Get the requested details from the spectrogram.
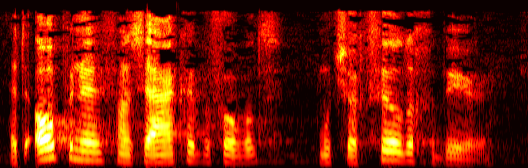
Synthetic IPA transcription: ɦətowpənəvɑnzaːkəbɛjv̥ʊːɹbeːlˠt | mutsɔɹχfɵlˠdəχːəbøːrə̰n

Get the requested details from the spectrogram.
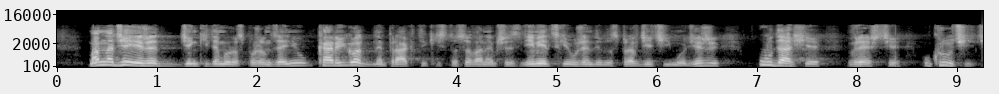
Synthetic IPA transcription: mamnad͡ʑejɛʐɛd͡ʑɛŋkʲit̪ɛmuɾɔspɔʐɔnd̪zɛɲukaɾɘɡɔd̪nɛpɾakt̪ɘkʲist̪ɔsɔvanɛpʂɛzɲemʲjɛt̪skʲɛuʐɛnd̪ɘd̪ɔspɾavd͡ʑet͡ɕiːmwɔd͡ʑɛʐɘ | ud̪aɕɛ | vɾɛʂt͡ɕɛ | ukɾut͡ɕit͡ɕ

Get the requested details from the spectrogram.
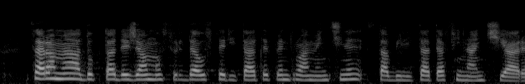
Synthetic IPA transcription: t̪saɾameaːd̪o̞p̚t̪at̪̚d̪e̞ʒaməsurʲd̪e̞aust̪e̞ɾit̪at̪e̞pe̞nt̪ɾuame̞nt̪sine̞st̪abilit̪at̪eafinant͡ʃiaɾə

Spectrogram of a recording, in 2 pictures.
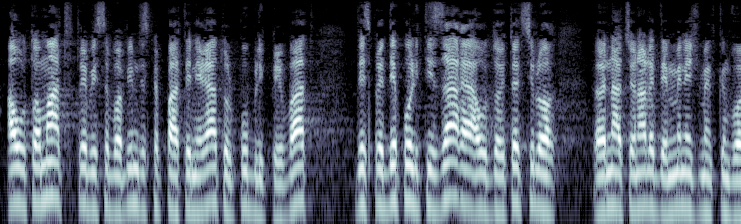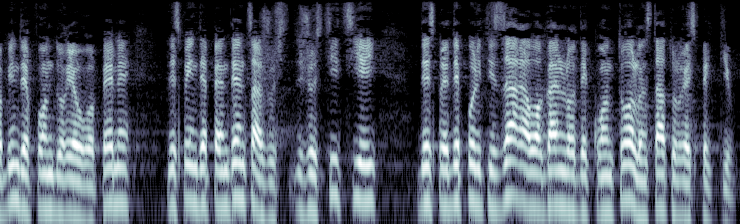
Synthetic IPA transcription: aut̪o̞mat̪ːɾe̞buje̞səvo̞rbimd̪e̞spɾe̞part̪e̞neɾiat̪ulpublik̚pɾivat̪ | d̪e̞spɾe̞d̪e̞po̞lit̪izaɾeaːut̪o̞ɾit̪ət̪silo̞r | nat̪sio̞nale̞d̪e̞mened͡ʒme̞nt̪kɨnd̪vo̞rbimd̪e̞fo̞nd̪uɾʲe̞uɾo̞pe̞ne̞ | d̪e̞spɾe̞ind̪epe̞nd̪e̞nt̪saʒust̪it̪sije̞j | d̪e̞spɾe̞d̪e̞po̞lit̪izaɾeao̞rɡanilo̞rd̪e̞ko̞nt̪ɾo̞lɨnst̪at̪ulre̞spe̞k̚t̪iv

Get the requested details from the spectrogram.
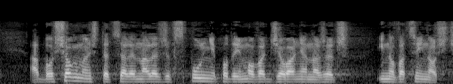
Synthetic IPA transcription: ʔa̰bɘɔɕɔŋɡnɔɲt͡ɕt̪ɛt̪sɛlɛnalɛʐɘfspulɲɛpɔd̪ɛjmɔvad͡ʑd͡ʑawaɲanaʐɛt͡ʂ | ʔinːɔvat̪sɘjnɔɕt͡ɕi̥

